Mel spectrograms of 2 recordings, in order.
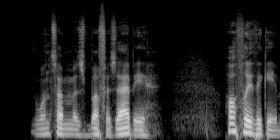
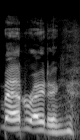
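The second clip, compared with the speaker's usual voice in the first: higher, throat-clearing mock pundit; pompous gamer verdict; 8 semitones higher than usual. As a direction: clear your throat and pronounce judgment. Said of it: "one guy said".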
